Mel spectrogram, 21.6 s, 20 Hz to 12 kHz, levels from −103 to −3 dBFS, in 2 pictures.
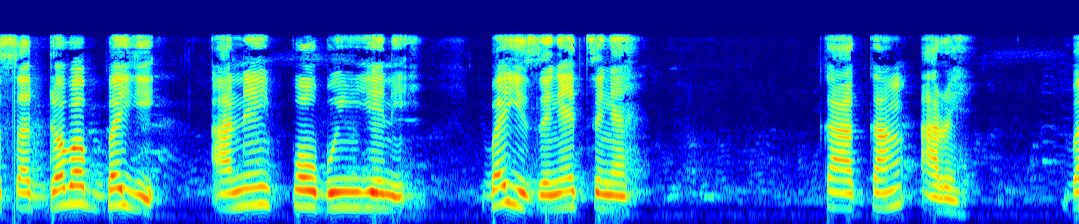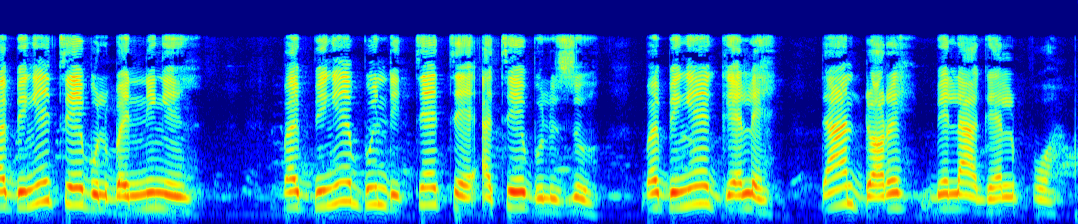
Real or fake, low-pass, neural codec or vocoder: real; 7.2 kHz; none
